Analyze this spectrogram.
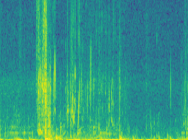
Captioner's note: splash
